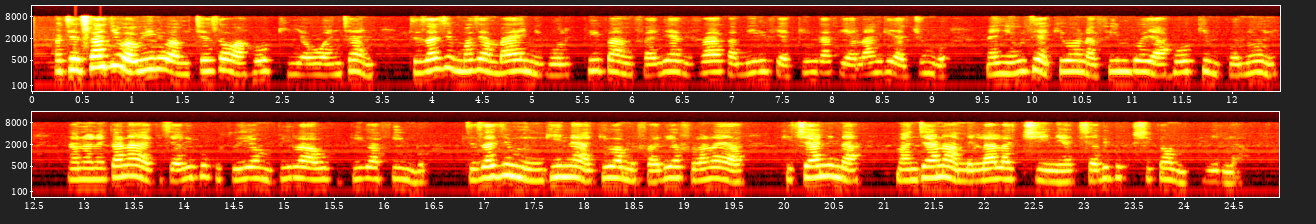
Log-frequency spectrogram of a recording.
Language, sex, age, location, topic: Swahili, female, 25-35, Nairobi, education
